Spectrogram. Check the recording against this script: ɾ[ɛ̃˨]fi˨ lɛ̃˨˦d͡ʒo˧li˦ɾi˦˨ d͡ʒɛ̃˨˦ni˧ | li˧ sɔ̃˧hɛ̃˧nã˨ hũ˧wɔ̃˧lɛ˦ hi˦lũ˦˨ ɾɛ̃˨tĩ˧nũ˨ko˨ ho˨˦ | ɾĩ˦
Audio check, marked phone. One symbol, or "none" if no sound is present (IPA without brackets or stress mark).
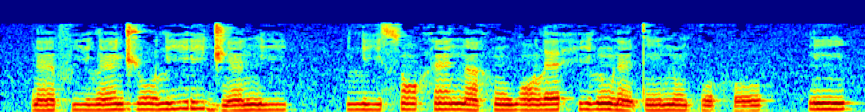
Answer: ɛ̃˨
